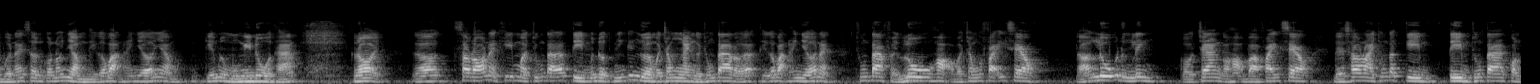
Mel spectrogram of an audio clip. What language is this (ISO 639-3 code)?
vie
